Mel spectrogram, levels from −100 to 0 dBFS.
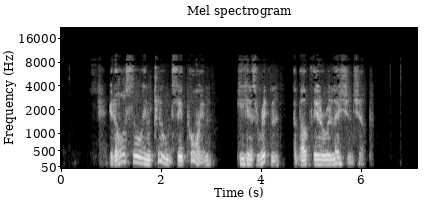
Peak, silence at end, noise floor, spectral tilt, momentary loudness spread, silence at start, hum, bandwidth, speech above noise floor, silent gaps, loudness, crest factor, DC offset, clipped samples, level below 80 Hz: -4 dBFS; 1.1 s; -74 dBFS; -6.5 dB/octave; 16 LU; 0.75 s; none; 9.6 kHz; 55 dB; none; -19 LUFS; 16 dB; under 0.1%; under 0.1%; -68 dBFS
